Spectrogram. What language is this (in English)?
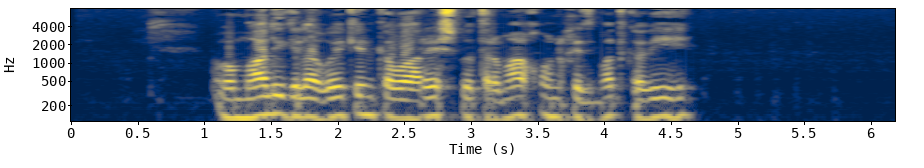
Ormuri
